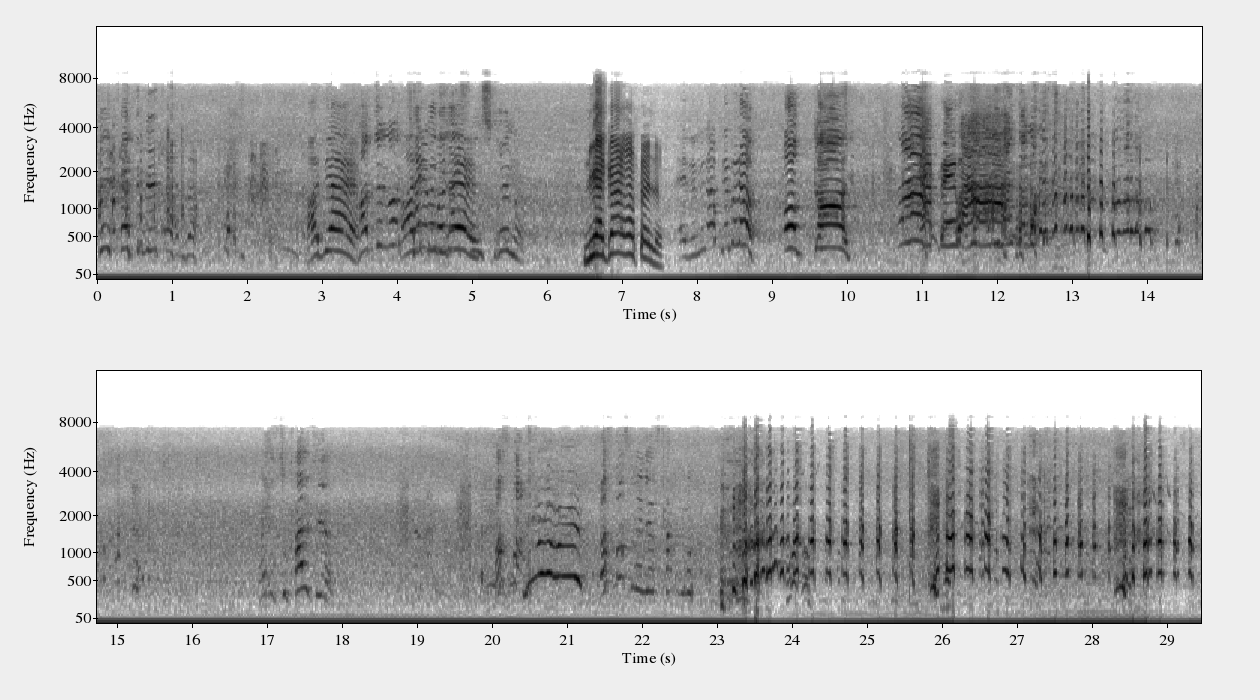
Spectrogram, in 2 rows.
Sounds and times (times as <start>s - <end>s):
Stream: 0.0s - 29.4s.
